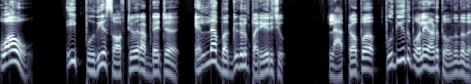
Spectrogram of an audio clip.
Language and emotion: Malayalam, surprised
